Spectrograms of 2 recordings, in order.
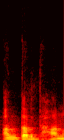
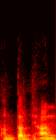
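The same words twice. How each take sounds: First: अंतर्धान softly, with plain dhaan and no y; correct form अंतर्धान. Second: अंतर्ध्यान softly, with a y after ध; wrong form अंतर्ध्यान. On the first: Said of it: "अंतर्ध्यान नहीं होता". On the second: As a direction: slip dhya into अंतर्ध्यान, low and soft. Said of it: "नहीं होता". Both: Shown as a demonstration.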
